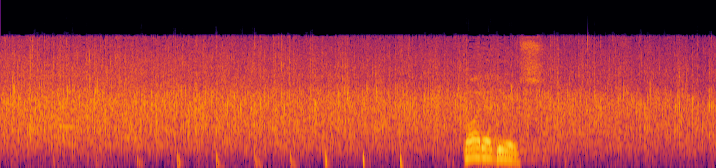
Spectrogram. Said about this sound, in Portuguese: Então, enquanto vocês saem, a igreja vai aplaudir vocês mais uma vez, por favor. Vamos lá, gente? Vamos aplaudir forte, por favor. Vamos aplaudir forte, irmãos.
